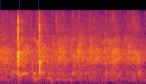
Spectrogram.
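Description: A crowd applauding, a steady wash of many hands clapping at moderate volume, with two sharper individual claps standing out near the start. No one speaks over it.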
